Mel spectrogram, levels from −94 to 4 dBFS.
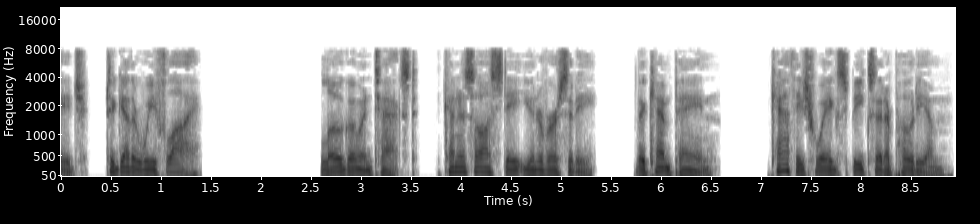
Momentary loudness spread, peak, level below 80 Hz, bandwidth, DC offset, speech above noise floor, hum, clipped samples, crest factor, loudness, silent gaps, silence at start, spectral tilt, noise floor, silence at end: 8 LU; -2 dBFS; -36 dBFS; 8.2 kHz; under 0.1%; over 71 dB; none; under 0.1%; 18 dB; -19 LUFS; none; 0 s; -5 dB/octave; under -90 dBFS; 0 s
